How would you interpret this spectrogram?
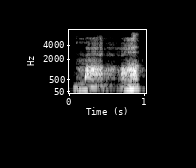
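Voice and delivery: ma dipping low, then rising a little; third tone. Shown as a demonstration. Teacher models ma for repetition, low dipping third tone. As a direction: sink ma to the bottom, then lift its end. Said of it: "this is like a down coming".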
